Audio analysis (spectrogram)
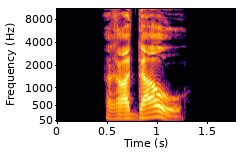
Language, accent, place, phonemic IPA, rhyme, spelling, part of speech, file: German, Germany, Berlin, /ʁaˈdaʊ̯/, -aʊ̯, Radau, noun, De-Radau.ogg
- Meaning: racket, row, din, shindy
